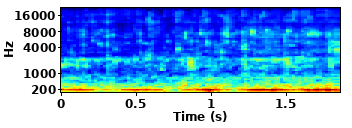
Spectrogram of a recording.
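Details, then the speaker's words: Manitowoc commercial ice machine after contactor replacement, resuming freeze cycle after ice drop: steady low pump hum under even rush of running water, no rattles or surging; cycling normally. "And it's resuming the freeze operation again. So I think we're good."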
